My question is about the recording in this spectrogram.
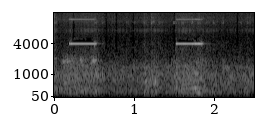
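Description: Near silence broken by a faint, short, high-pitched electronic beep, heard twice about a second and a half apart.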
